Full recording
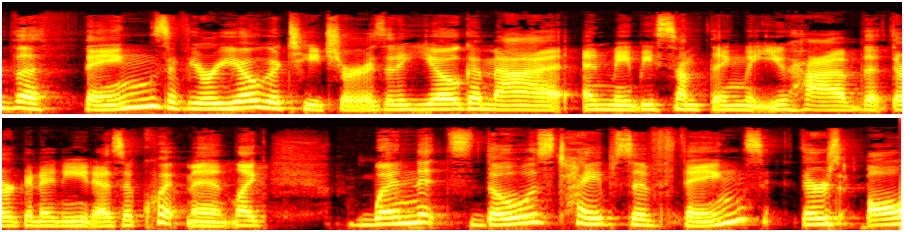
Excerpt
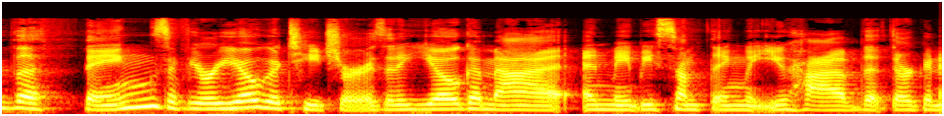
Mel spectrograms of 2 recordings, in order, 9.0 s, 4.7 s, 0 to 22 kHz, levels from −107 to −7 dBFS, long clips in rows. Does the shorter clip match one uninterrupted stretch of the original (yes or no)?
yes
